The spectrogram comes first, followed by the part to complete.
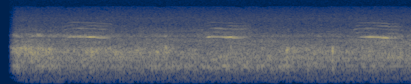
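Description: A bird giving a short high call three times, about every three quarters of a second, over a steady background hiss.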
